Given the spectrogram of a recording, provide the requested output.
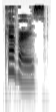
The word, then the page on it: covers: British English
